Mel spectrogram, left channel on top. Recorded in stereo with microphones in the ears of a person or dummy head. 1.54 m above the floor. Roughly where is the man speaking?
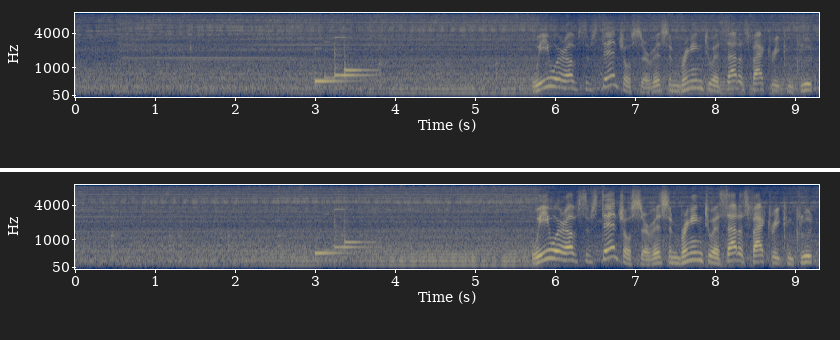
Right.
